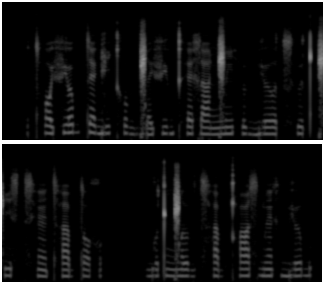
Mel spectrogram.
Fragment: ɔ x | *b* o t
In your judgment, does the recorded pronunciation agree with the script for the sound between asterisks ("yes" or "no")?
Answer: no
